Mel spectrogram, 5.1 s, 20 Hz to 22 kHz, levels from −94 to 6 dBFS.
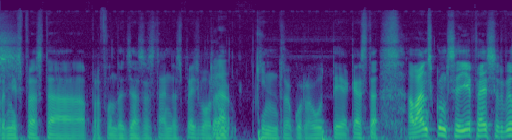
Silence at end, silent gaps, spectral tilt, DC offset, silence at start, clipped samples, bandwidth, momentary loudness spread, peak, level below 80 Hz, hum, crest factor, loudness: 0 s; none; -5.5 dB/octave; under 0.1%; 0 s; under 0.1%; 17 kHz; 10 LU; -8 dBFS; -48 dBFS; none; 22 dB; -30 LUFS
